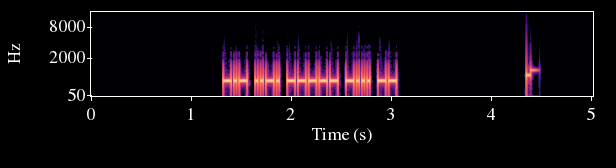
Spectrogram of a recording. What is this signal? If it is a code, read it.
Morse code, heard as a keyed tone, about 44 wpm, 700 Hz. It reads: KF0BM
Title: USA Call Signs Repeated 2x 45wpm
